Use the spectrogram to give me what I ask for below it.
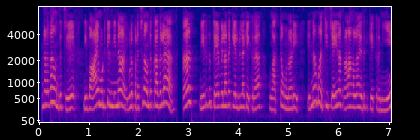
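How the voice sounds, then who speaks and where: A woman's voice: high-pitched, racing, a bit bright. A woman voicing a short-tempered young mother who nags and scolds, with a southern Tamil accent. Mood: scolding. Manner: nagging, scolding.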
